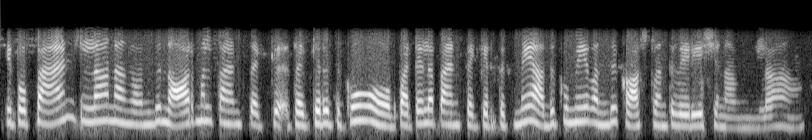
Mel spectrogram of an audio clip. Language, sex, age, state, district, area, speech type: Tamil, female, 18-30, Tamil Nadu, Krishnagiri, rural, conversation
